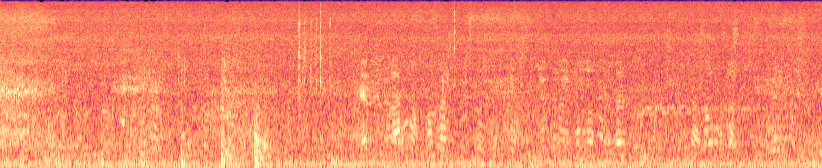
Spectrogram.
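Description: Outdoor ambience: a steady low hum over a low rumble, with faint distant voices and two sharp knocks a little over two seconds in.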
